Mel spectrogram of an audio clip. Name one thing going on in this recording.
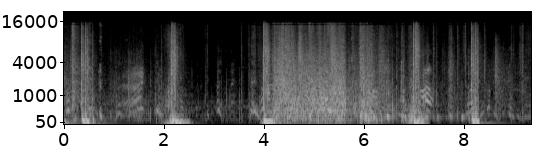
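Heavy punches and thuds land during a fight.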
